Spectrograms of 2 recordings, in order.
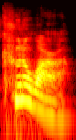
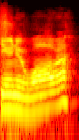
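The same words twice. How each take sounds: First: It is said in a plain American accent. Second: It is said in an Australian accent.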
